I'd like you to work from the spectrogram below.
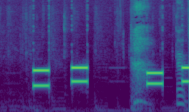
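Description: Telephone keypad dialing: four short, clean dual-tone beeps, each a distinct pitch, with uneven gaps between them. A brief soft rustle comes before the third beep.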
